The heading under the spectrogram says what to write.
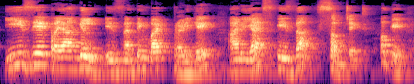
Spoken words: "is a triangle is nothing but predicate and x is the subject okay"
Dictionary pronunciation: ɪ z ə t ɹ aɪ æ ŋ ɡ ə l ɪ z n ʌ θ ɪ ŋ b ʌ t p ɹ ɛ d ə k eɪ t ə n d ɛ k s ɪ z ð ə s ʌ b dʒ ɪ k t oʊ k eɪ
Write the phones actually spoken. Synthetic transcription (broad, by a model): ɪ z ə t ɹ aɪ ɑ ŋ ɡ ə l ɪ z n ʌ t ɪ ŋ b ʌ t p ɹ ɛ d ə k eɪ t ə n d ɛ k s ɪ z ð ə s ʌ b dʒ ɪ k t oʊ k eɪ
